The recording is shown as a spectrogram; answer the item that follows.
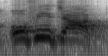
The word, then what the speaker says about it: অভিজাত: কিন্তু বিগত বছরের প্রশ্ন অভিজাত এটার উচ্চারণ হবে ও দিয়ে অভিজাত অঙ্গুলি এটার উত্তর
